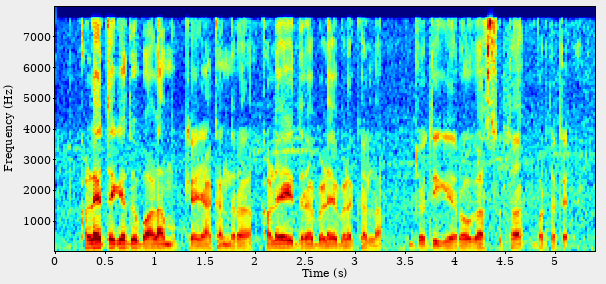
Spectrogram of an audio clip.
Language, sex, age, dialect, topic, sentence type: Kannada, male, 46-50, Central, agriculture, statement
